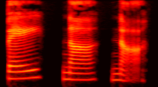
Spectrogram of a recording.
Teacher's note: in banana the stress is on the second syllable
